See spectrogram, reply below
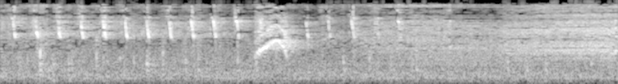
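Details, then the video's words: Cockatiel chicks being fed by their mother: a rapid run of short, high, ticking chirps, roughly three per second, then a single rising whistled note, after which the chirping fades into a steady hiss. "Cockatiel Parrots Mother Feeding to Cute & Lovely Baby's"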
